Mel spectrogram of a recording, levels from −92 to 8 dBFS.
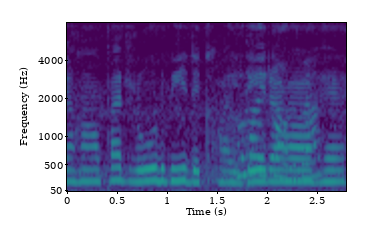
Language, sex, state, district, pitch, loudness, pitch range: Hindi, female, Uttarakhand, Uttarkashi, 205 Hz, -45 LUFS, 200-210 Hz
